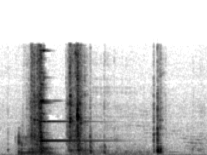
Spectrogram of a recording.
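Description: Cash-register 'cha-ching' sound effect: a quick double clatter with a bell ringing on for about a second, under a few spoken words.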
